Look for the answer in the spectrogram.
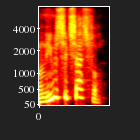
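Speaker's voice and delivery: bright jump in pitch on "successful"; excited. Acted. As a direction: announce the win with a leap of pitch. Triumphant repeat of success.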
